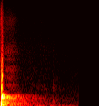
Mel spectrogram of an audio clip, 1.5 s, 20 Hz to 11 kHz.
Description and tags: Loosing a plumber tool from the wall. Recorded with ZOOM H1.
indoor, ambient, instrument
